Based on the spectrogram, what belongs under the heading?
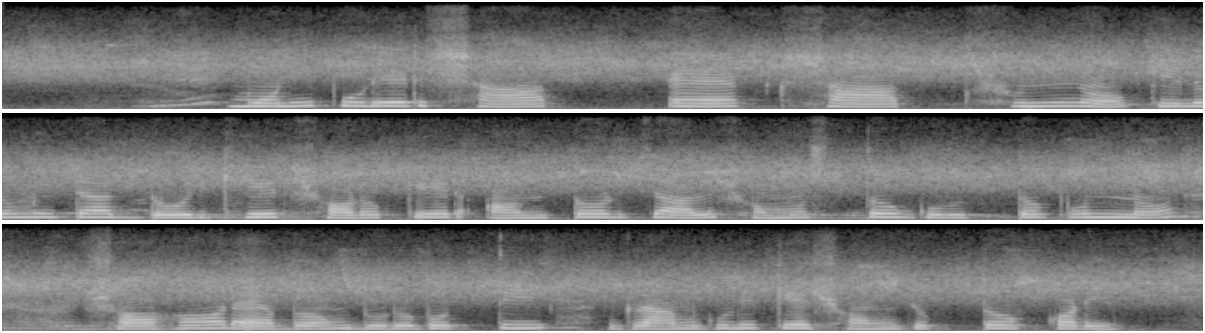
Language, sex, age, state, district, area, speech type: Bengali, female, 45-60, West Bengal, Jalpaiguri, rural, read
